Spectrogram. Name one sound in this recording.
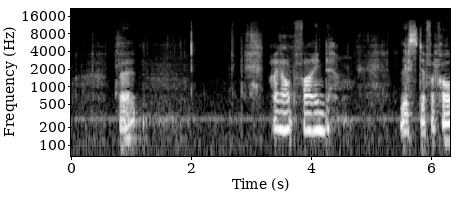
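Small scissors snip through thin card.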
